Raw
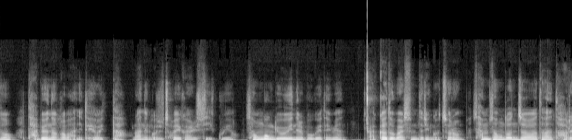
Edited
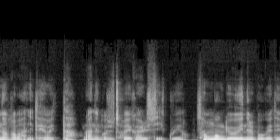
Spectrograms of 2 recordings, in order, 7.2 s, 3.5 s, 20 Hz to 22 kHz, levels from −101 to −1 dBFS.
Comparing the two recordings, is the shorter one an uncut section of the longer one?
yes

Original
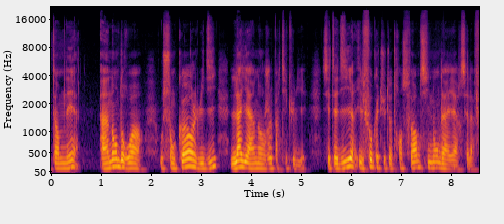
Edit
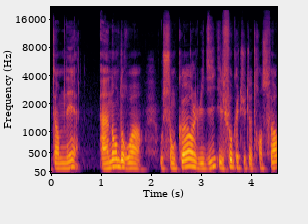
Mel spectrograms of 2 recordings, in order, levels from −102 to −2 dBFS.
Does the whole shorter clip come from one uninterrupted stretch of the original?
no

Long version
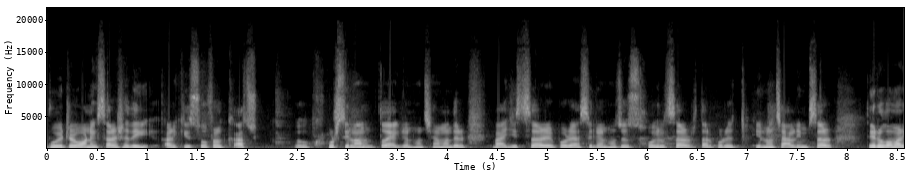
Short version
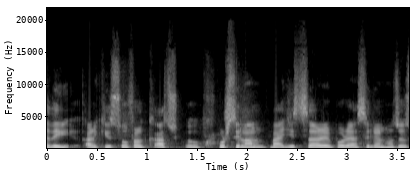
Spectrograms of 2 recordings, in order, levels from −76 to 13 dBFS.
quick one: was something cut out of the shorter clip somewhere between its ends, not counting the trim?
yes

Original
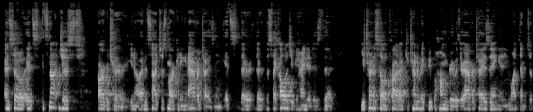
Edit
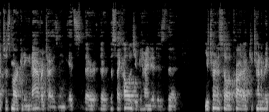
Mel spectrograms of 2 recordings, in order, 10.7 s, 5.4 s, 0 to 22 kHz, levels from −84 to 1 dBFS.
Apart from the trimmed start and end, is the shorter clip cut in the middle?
no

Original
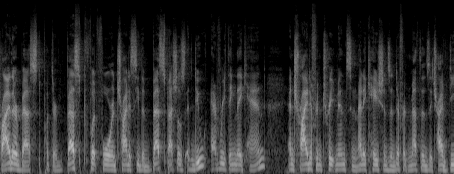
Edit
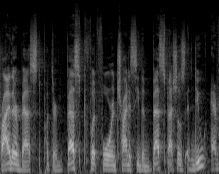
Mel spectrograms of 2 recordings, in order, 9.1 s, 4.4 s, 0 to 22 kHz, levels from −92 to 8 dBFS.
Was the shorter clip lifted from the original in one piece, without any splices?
yes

